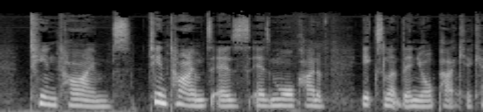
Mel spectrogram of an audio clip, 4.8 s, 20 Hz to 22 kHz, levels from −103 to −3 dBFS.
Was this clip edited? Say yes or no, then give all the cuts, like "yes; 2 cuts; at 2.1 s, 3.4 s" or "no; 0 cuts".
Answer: yes; 1 cut; at 1.4 s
